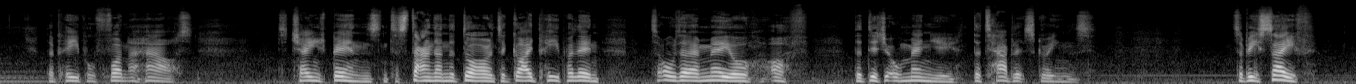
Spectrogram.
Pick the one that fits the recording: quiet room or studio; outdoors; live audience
outdoors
